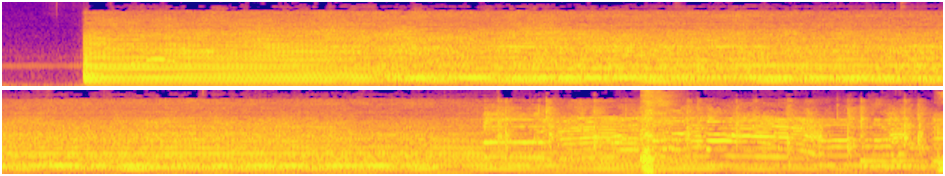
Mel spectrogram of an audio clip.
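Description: Several deep horns of ships moored in Yokohama harbour blast together at midnight on New Year, a sustained, droning chord that holds steadily for over ten seconds, with higher horn tones and a brief sharp burst joining near the end.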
